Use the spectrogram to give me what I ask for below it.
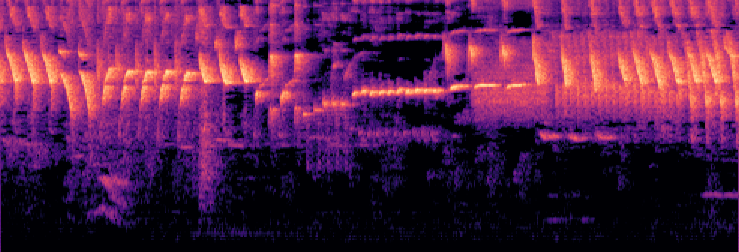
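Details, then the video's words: Canary in full melodious song, with rapid high trills of repeated downslurred notes, then varied whistled tones and rolling phrases, delivered continuously; a faint lower chirp appears briefly. "kenari gacor cengkok merdu"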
